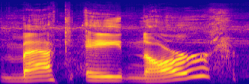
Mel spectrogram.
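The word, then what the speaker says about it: Mackinac: Macak is actually pronounced Mac Aar.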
